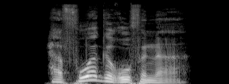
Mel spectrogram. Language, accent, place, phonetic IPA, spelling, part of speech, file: German, Germany, Berlin, [hɛɐ̯ˈfoːɐ̯ɡəˌʁuːfənɐ], hervorgerufener, adjective, De-hervorgerufener.ogg
- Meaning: inflection of hervorgerufen: 1. strong/mixed nominative masculine singular 2. strong genitive/dative feminine singular 3. strong genitive plural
